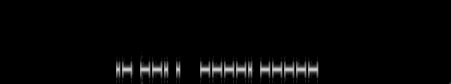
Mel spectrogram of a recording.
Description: Morse code, heard as a keyed tone, about 40 wpm, 700 Hz. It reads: AGE 90
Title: Practice QSO - Exchange 3 - More Info - 40wpm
